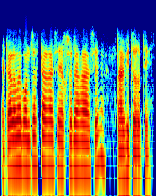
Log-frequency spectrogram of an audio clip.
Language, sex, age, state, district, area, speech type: Assamese, male, 18-30, Assam, Biswanath, rural, conversation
